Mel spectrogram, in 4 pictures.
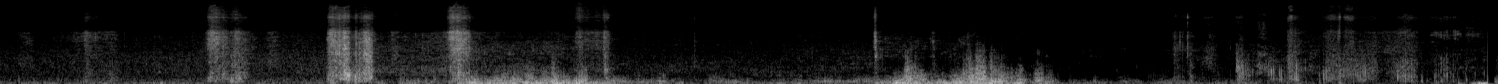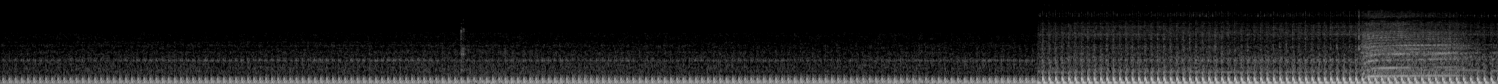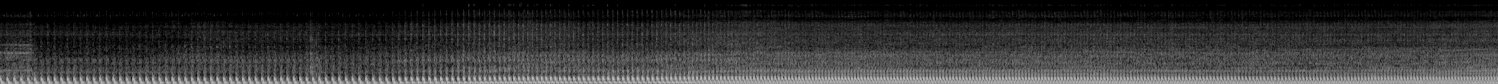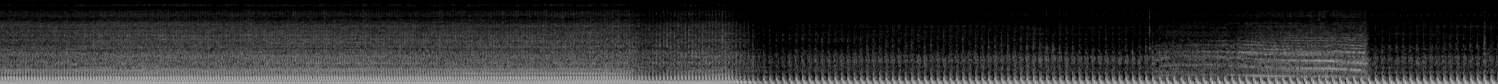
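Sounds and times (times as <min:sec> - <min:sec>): snow-clearing machine engine: 0:15.0 - 0:59.9.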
